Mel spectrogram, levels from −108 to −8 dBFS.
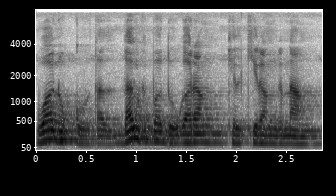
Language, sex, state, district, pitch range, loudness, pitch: Garo, male, Meghalaya, West Garo Hills, 115-150 Hz, -19 LUFS, 130 Hz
